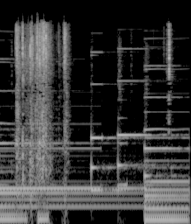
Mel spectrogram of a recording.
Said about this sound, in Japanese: 今、袋を開けました。えー、袋にはですね、本格的なフランスパンに北海道産フレッシュバターを塗り、グラニュー糖をつけましたと、えー、書かれてます。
